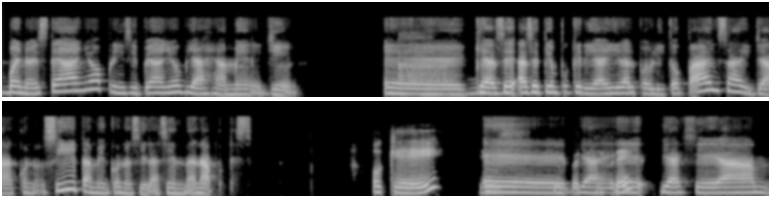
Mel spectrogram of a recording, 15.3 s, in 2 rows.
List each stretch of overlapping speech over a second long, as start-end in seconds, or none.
4.0-5.2, 12.5-14.0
